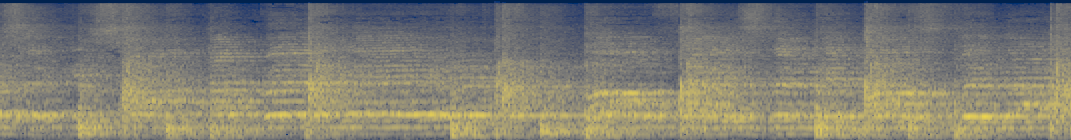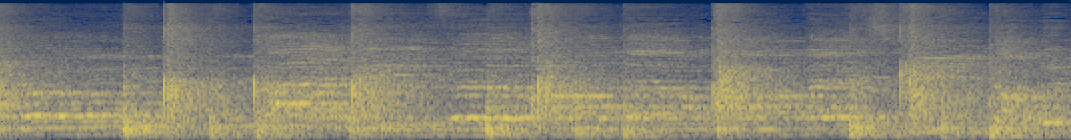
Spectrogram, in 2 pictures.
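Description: A choir singing a gospel-style worship song, held sung notes over a steady beat of sharp percussion.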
